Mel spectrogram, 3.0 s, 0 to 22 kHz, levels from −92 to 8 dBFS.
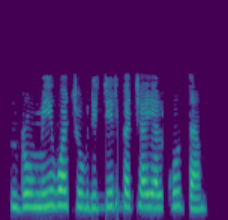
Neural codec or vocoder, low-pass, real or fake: none; 5.4 kHz; real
